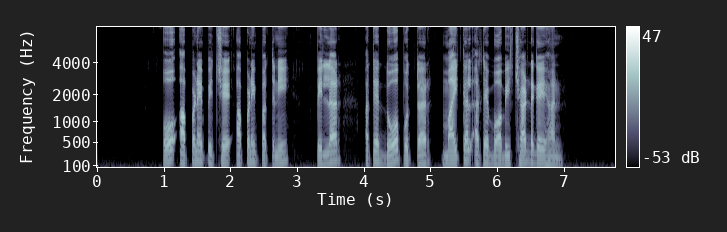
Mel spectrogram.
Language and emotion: Punjabi, neutral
